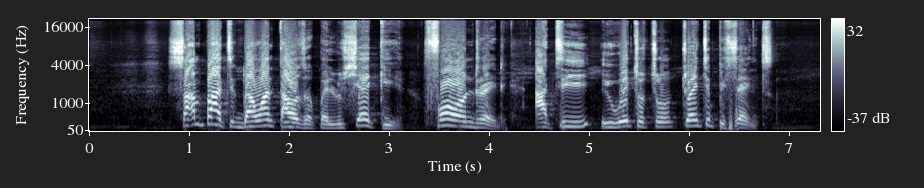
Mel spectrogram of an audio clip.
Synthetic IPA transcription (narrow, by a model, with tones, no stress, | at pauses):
sã˦m˦pa˦˨ti˨˧ɡ͡ba˧w̃ã˦n˦ta˦wzɔ̃˨k͡pɛ˨lu˨˦ʃɛ˦˨ke˨ | fɔ˦hɔ̃˦ndɾɛ˨d | a˨ti˧i˨we˨˦tũ˦tũ˦twɛ̃˦nti˦pɛ˨sɛ̃˦˨nt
